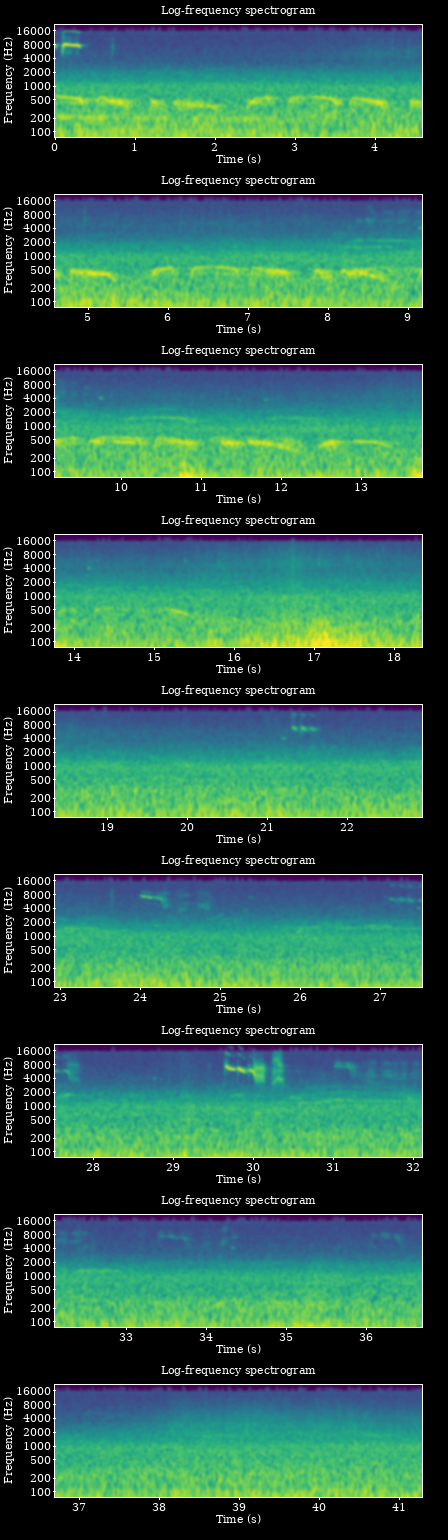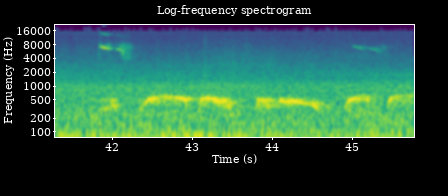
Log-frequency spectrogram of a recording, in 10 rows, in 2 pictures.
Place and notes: This recording was made in our apple tree. After a long period of ill-health, I am feeling much better, and am able to do lots more in the garden. This has led to enthusiastic planning and creativity out there, including the acquisition of three lovely chickens who now live where the ducks (may they rest in peace) formerly resided. The chickens are beauties, and the abundance of food for them has attracted many wild avian buddies to the garden too, for whom I have been creating little seed bars out of suet, nuts, mealworms and other treats. Tits - in particular little Blue-tits - and the Robins and Wrens all totally love the suet treats and so yesterday I strapped my EDIROL R09 into the branches of the tree to record their little flittings and chirps. I'm sure one of the sounds is of a Blue-tit but if any of you know differently, please help me to better understand the tiny comrades who share our garden with us.
Reading, UK, 11 June 2019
